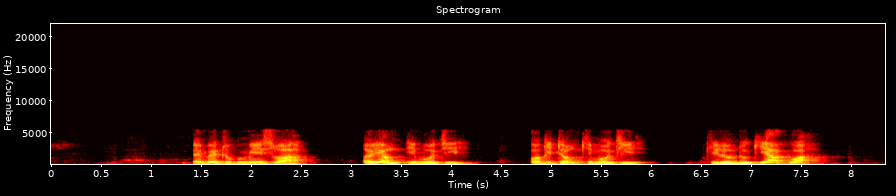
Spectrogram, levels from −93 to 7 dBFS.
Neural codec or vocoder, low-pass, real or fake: codec, 24 kHz, 3 kbps, HILCodec; 5.4 kHz; fake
